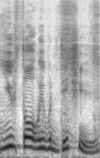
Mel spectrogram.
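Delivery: really mad, high retort. Retelling a friend's reaction to the speaker's worry about being ditched, imitating a furious friend. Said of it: "He was furious".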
